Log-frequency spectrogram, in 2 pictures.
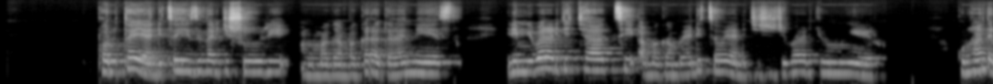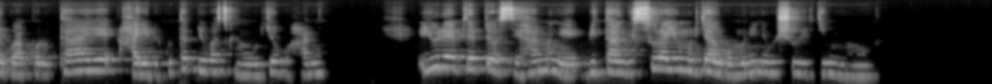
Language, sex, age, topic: Kinyarwanda, female, 18-24, education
